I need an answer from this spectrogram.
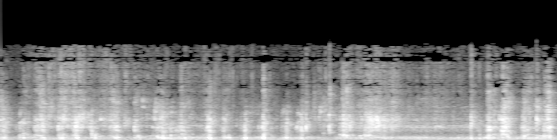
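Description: Close-miked eating sounds: crisp, irregular crunching and chewing as a Hot Cheeto-crusted sausage is bitten and chewed, in mukbang ASMR style.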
